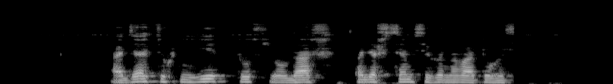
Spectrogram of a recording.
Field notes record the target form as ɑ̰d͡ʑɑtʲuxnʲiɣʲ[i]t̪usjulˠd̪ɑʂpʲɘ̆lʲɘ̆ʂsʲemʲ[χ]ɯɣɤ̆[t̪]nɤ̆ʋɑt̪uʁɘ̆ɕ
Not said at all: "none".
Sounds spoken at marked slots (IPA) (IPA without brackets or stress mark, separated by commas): i, ɕ, none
